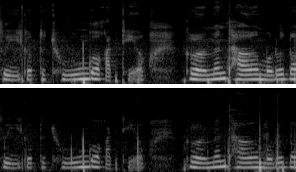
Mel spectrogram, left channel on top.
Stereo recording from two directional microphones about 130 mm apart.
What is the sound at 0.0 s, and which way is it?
Speech, 75° left (ahead or behind).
